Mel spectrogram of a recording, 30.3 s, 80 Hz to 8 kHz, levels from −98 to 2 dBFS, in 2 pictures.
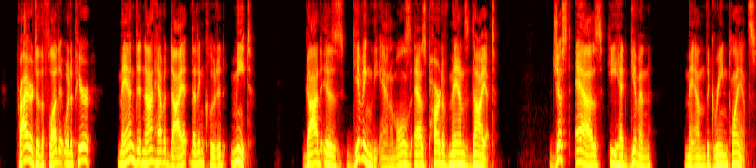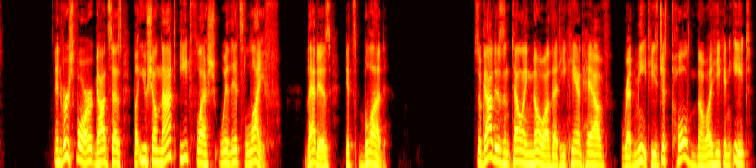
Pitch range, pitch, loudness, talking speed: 125-160 Hz, 140 Hz, -19 LUFS, 140 wpm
